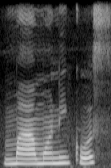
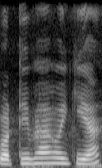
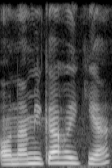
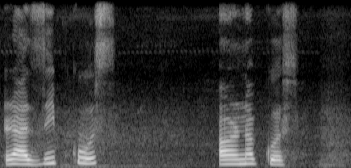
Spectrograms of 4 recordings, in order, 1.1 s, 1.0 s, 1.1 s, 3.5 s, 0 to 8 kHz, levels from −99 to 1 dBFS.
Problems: background sounds at intervals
